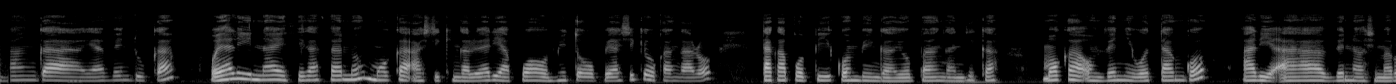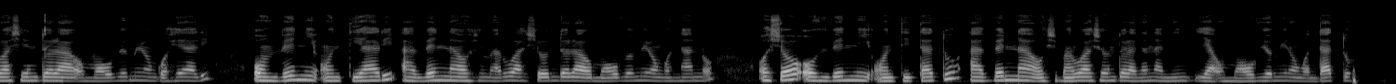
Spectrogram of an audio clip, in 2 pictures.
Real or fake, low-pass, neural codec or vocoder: real; 10.8 kHz; none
